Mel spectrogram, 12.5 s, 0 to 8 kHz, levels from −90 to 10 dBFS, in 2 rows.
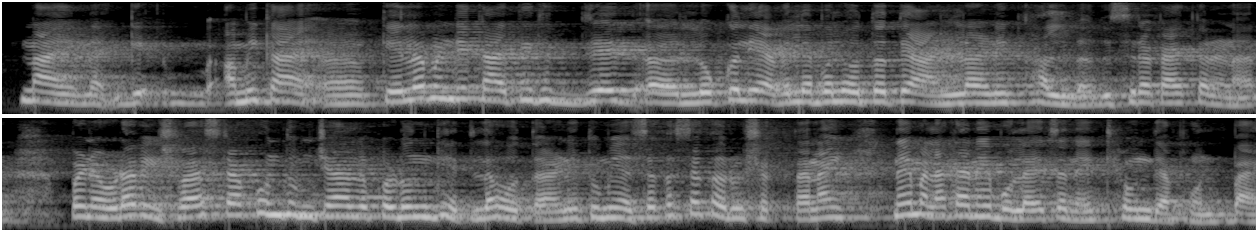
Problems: background sounds at intervals, echo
